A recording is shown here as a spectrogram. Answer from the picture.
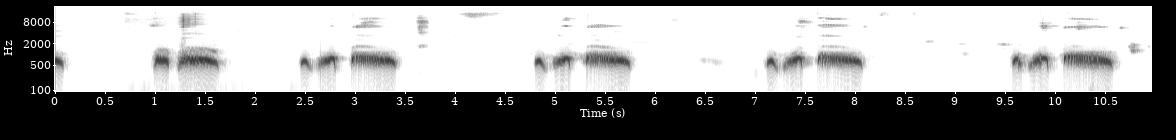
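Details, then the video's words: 'Thổ sấm đồng' style spotted dove cooing used to attract males, females and wild birds: five matching phrases, each a couple of quick short notes then a longer deep coo, repeating about every two and a half seconds. "Tiếng chim cu gáy thổ sấm đồng gù gáy kích trống kích mái kích bổi"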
